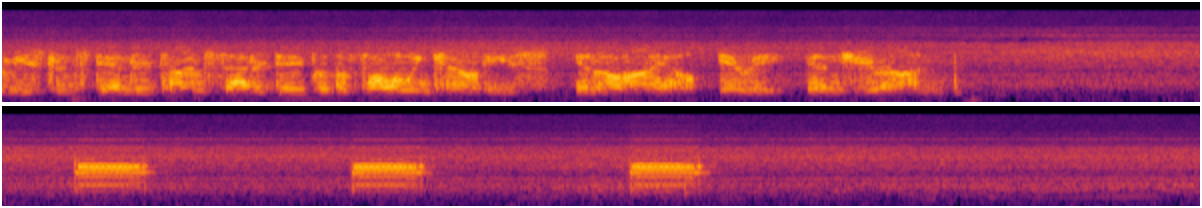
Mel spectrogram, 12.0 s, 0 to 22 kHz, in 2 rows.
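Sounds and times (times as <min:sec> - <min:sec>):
steady hiss: 0:00.0 - 0:11.9
shrill warbling data bursts: 0:06.4 - 0:06.8, 0:07.8 - 0:08.2.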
